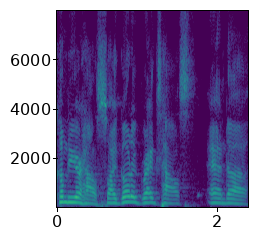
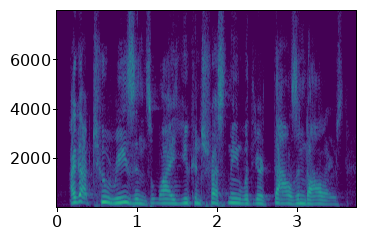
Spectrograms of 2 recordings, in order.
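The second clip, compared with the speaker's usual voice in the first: ordinary talk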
